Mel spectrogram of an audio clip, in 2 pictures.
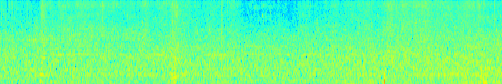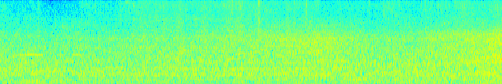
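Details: Bees humming in a top-bar hive: a continuous dense drone with a few faint ticks and clicks, growing slightly louder toward the end.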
